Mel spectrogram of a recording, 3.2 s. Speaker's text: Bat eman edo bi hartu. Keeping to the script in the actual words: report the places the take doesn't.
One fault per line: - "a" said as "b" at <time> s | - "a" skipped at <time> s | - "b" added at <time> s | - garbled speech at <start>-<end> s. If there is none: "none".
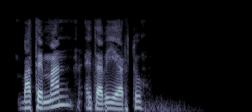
- "edo" said as "eta" at 1.1 s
